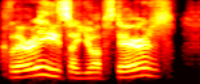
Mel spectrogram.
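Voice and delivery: smooth, charming put-on voice. In a role-played scene, calling upstairs to someone in a charming voice. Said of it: "in my charming voice".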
